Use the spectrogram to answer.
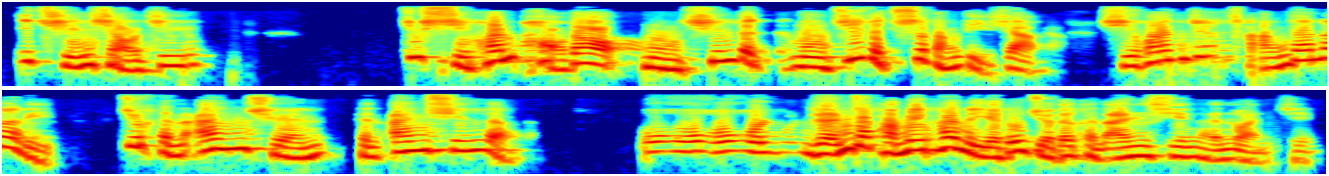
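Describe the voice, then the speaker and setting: A man preaching a sermon in a gentle, unhurried way, often repeating a word as he starts a thought. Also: fairly high pitch, breathy edge, rough recording. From southern China.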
